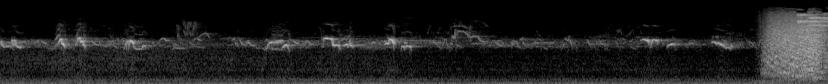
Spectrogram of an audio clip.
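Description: Songbirds chirping and warbling continuously, with many short, quick calls. Near the end, a loud rushing hiss breaks in abruptly and drowns them out.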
